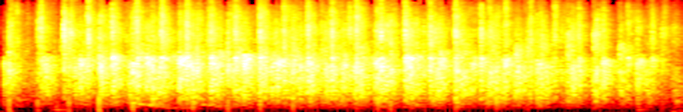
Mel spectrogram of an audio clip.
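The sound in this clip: Audience applause welcomes a speaker at a library event: dense, steady clapping from many hands fills the whole stretch, easing off slightly at the end.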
